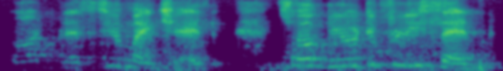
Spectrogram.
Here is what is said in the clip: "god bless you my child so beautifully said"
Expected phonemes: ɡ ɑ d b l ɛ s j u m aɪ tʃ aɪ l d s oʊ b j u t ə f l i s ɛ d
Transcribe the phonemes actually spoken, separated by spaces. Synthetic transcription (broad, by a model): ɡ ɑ d b l ɛ s j u m aɪ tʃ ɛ d s oʊ b j u t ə f l i s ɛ d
